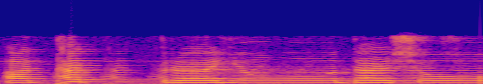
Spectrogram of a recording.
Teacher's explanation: ಥ ಮೇಲೆ ಆಘಾತ ಬರಬೇಕು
